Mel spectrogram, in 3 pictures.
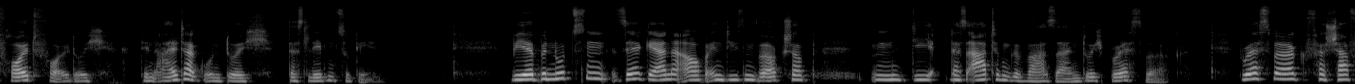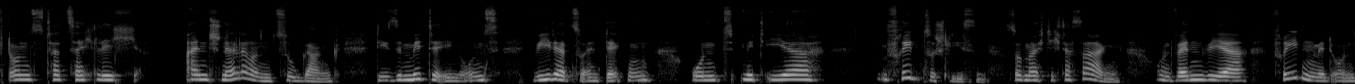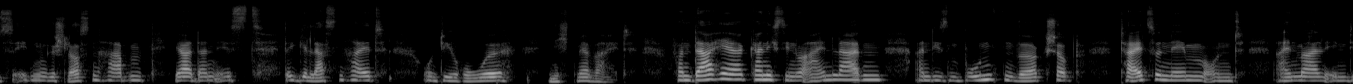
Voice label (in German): Meditation Bewusstsein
